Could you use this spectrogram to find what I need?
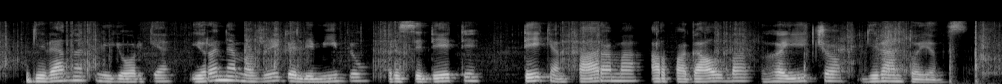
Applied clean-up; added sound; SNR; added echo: none; Coin (dropping); 17 dB; none.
